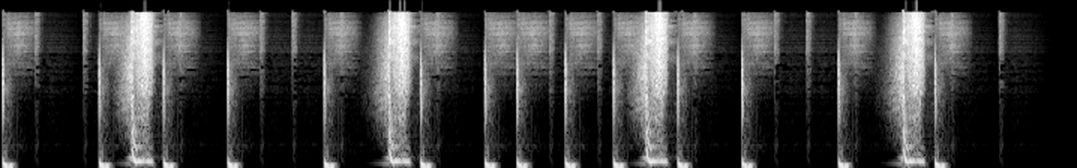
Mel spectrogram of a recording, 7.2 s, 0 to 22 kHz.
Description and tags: Dubstep Drum Loop(140bpm)
140, 140bpm, dub-step, dubstep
